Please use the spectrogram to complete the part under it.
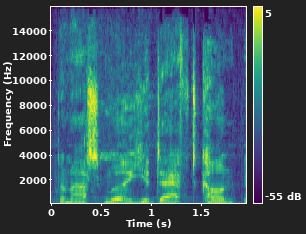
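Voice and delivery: slow, shouted bad Aussie accent; terrible Aussie insult, shouted; Australian accent. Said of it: "worst Australian accent I've ever done".

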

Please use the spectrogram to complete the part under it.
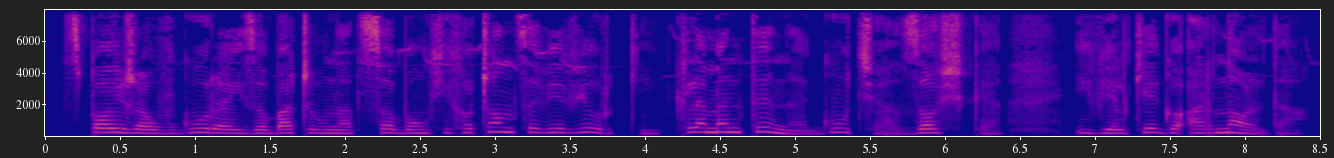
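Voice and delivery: usual speaking voice

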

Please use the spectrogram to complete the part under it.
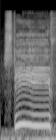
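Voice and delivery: high loud shout; calling out loud. Real, not acted. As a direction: yell the name. Calling ghost in game.

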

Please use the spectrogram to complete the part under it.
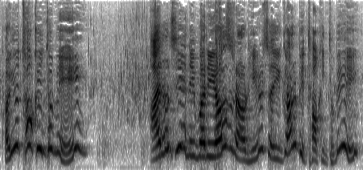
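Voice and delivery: high, loud mock-challenging voice; wrong character voice. Player goofing on "talking to me", hammed-up loud voice. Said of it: "That's not Gemma's voice either".

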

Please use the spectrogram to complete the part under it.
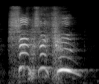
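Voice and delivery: very high, loud outburst; desperate cry. Acted. Captive woman at breaking point, desperate cry. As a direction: shriek the name in anguish.

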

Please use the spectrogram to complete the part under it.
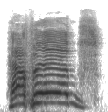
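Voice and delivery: very high, sudden yell; alarmed shout. A narrator's reading. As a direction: cry out as something blows up. Cut off by explosion.

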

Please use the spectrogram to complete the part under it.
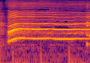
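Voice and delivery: high, loud, held shriek; imitated scream. Sister beside her fainting brother, imitated scream.

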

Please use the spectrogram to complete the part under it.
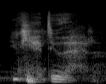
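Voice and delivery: whispered, then gently voiced; gentle whisper. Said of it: "gently and clearly say to us".

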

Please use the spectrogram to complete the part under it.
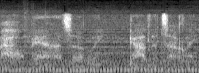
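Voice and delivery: unvoiced whisper of dismay. Real, not acted. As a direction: breathe it out in a whisper. Reacting to a bad sight.

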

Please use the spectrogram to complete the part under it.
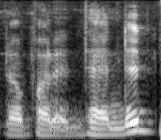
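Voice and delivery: No pun intended dropped low and soft with a small rise; muttered aside. Real, not acted. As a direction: mutter No pun intended under your breath. Joke aside, muttered take.

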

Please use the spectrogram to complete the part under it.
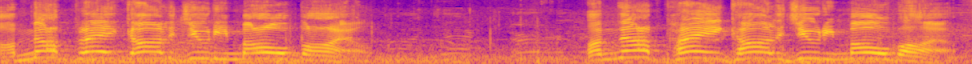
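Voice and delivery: high-pitched, indignant refusal; emphatic refusal. Real, not acted. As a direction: refuse it outright, pitched well up. Emphatic refusal to chat's suggestion.

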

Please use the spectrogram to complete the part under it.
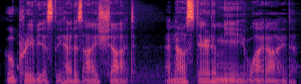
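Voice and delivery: plain reading voice

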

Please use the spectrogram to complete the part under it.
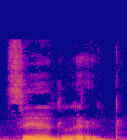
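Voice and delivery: ordinary delivery, nothing marked

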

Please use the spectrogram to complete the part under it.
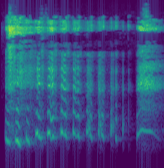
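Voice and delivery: high teasing giggle; cheeky giggle. Acted. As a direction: giggle at her sister's trouble. Teasing laughter. (കളിയാക്കി ചിരിക്കുന്നു)

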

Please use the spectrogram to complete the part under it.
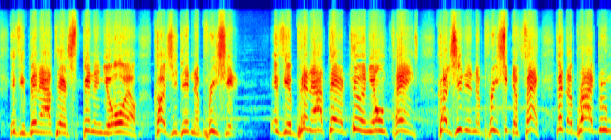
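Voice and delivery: loud, high sermon building to a shout; rousing, driving preacher's cadence; fiery preaching. Real, not acted. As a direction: build in pitch and force, phrase on phrase. Preaches at full force.

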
